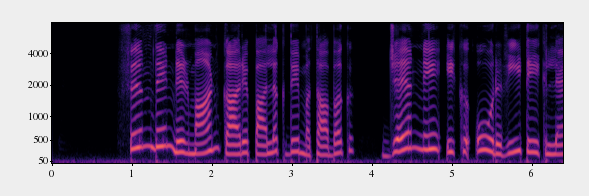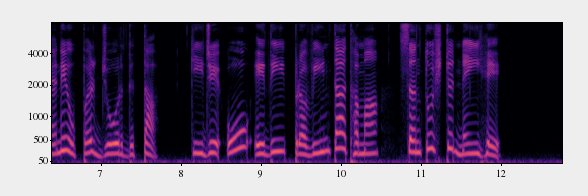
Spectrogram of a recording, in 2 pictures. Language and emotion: Dogri, neutral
